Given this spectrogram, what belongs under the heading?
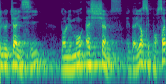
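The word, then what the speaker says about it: الشمس: mot là el cheikh lorsque le lem et solaire on l'écrit on l'écrit mais on ne le prononce pas on dit james o on dit pas l chems ou deuxième chose sur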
